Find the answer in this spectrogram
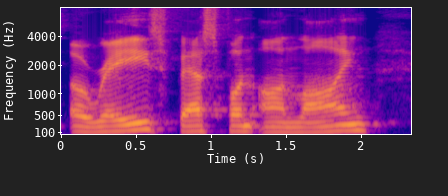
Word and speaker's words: Araize: It's Arraize Fast Fund Online. It's spelled A-R-A-I-Z-E.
